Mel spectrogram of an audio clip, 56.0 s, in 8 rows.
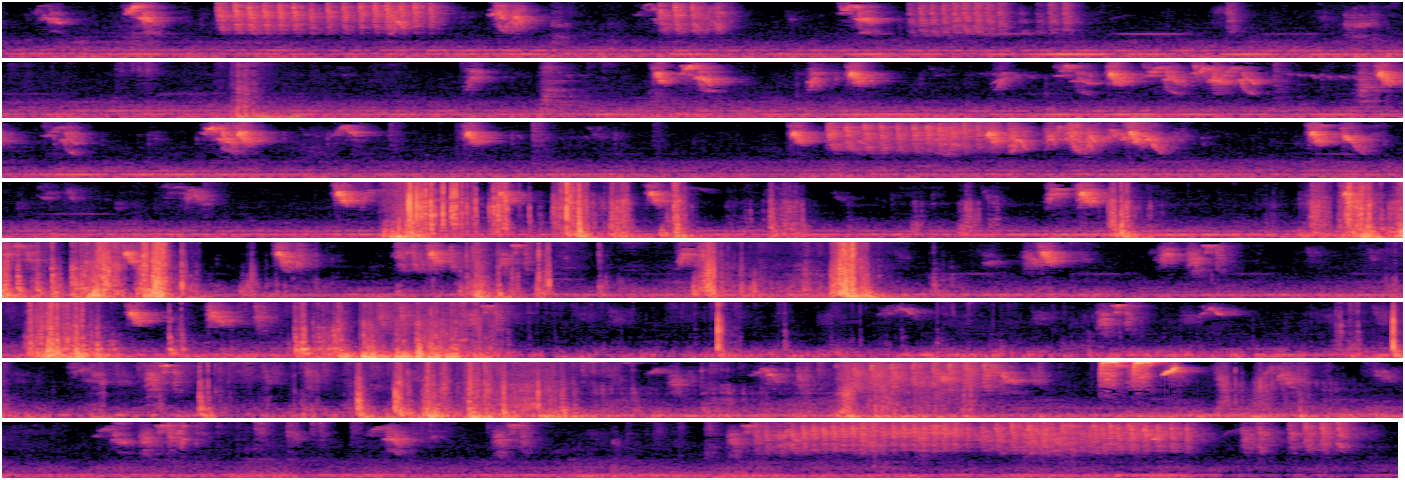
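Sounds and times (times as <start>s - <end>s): songbirds chirping: 0.0s - 56.0s
thumps and wing flutters: 22.9s - 26.8s, 27.4s - 29.4s, 30.2s - 32.8s, 35.0s - 37.7s, 42.8s - 47.0s.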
